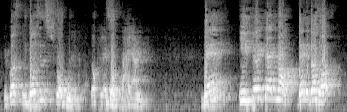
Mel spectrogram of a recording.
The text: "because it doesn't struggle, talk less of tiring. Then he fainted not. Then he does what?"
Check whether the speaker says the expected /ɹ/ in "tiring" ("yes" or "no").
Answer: no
